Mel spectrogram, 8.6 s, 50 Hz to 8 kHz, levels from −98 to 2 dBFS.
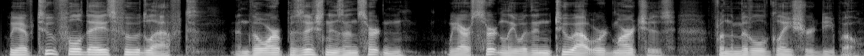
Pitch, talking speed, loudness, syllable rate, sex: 105 Hz, 175 wpm, -17 LUFS, 5.1 syllables/s, male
